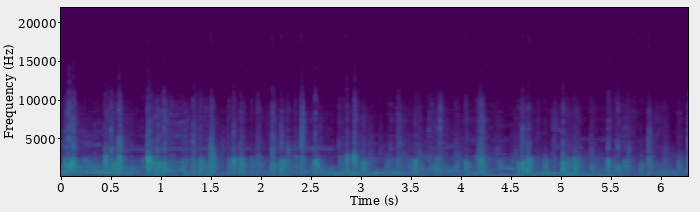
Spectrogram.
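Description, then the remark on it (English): An audience claps their hands while praising Jesus in a dense, steady wash of applause, loud throughout, with voices and some sustained tones sounding underneath. “Clap your hands.”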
